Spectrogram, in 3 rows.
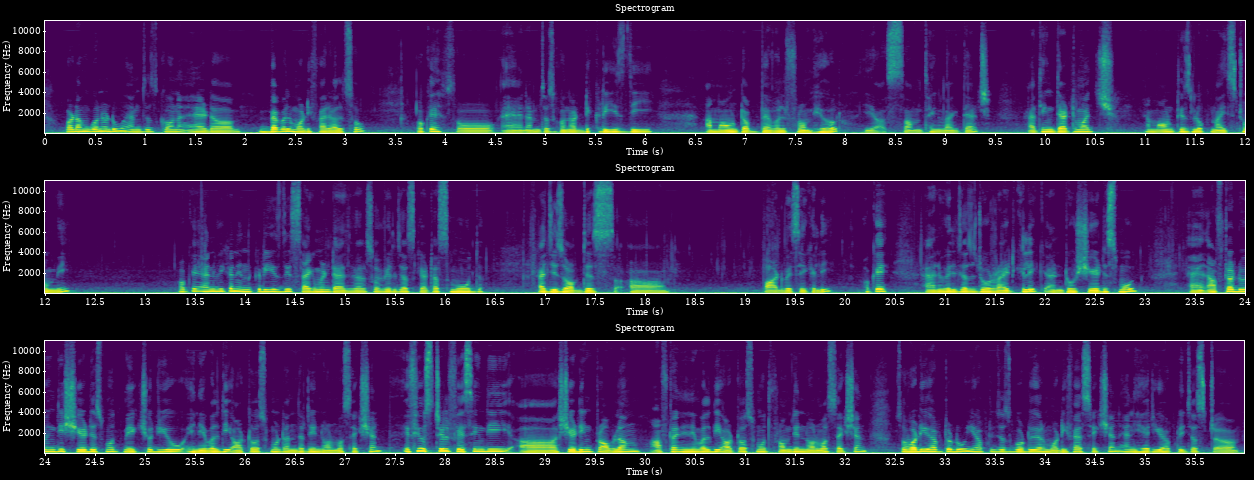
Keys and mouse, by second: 1.6-2.8 drag, 3.6 click, 4.3 shift+middle drag, 4.8 middle click, 7.1-10.0 drag, 11.4 click, 13.0 middle click, 15.2 click, 16.1-16.5 drag, 18.7-20.0 drag, 20.5 shift+middle click, 21.6-22.5 drag, 25.2 click, 26.2 click, 27.2 click, 30.4 click, 31.9 click, 34.2 click.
